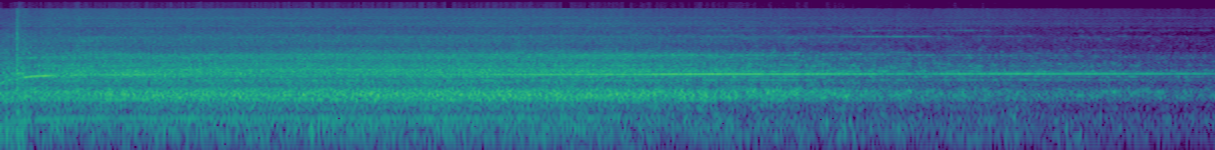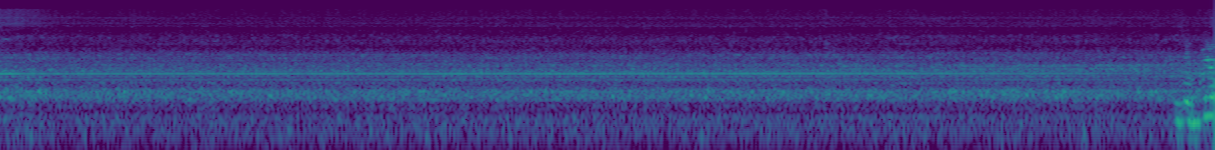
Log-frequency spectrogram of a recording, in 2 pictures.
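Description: A hair dryer blows steadily over a watercolour painting, a loud whooshing hum that then drops to a quieter lower setting before clicking off at the end.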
